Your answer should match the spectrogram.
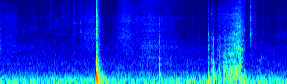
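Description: A shrink-wrapped cardboard trading-card box being handled on a table: a single sharp tap about a second and a half in, then a brief scraping rustle of the plastic wrap near the end.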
